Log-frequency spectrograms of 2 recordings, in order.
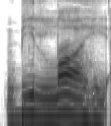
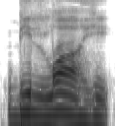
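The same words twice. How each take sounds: Both takes have the same delivery.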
